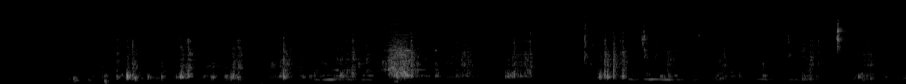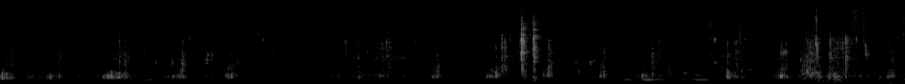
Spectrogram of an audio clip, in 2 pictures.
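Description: A person chewing and biting whole, unsliced abalone, with irregular close-up mouth clicks and smacks, coming thickest near the end.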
